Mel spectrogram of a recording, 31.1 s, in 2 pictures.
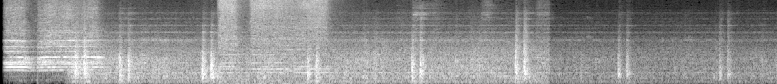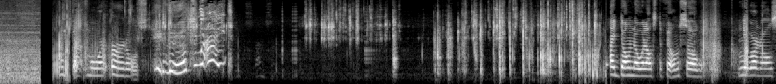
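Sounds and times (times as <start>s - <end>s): train rumble: 1.3s - 16.4s
sharp knocks of train wheels: 1.4s - 2.8s, 4.0s - 4.4s, 8.2s - 8.7s, 10.2s - 10.8s, 12.3s - 12.7s.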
